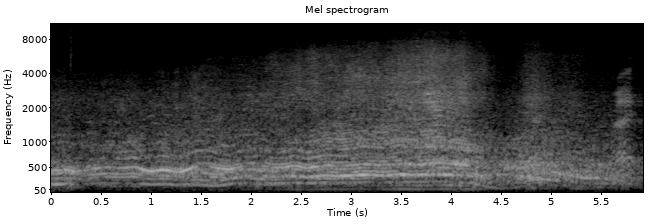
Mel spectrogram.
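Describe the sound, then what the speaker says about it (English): A 410 non-wing sprint car runs qualifying laps on a dirt oval at Victorville, its engine a loud, steady roar that rises and falls in pitch as it circles the track, with no voices heard. "Car on the track now, number 36."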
